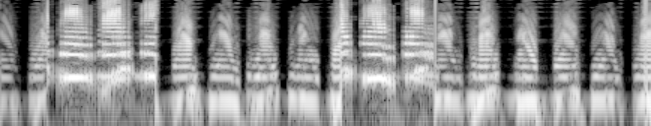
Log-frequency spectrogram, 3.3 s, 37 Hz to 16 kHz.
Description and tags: marion herrbach05
description de base: son généré sur Audacity. Onde carré. Phaser. Wahwah. changement de tempo, vitesse...
typologie: itération variée
morphologie:
-masse: son cannelé
-timbre harmonique: acide pour les aigus et brillant par la tension
-grain: basse effet rugueux, en alternace avec son haut plus lissé
- allure: chevrotement régulier, vibrato des basses
-dynamique: attaque douce mais variation abrupte
- profil mélodique: variation scalaire, effet de montagne russe, effet coupant
-profil de masse: filtrage différent selon les passages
